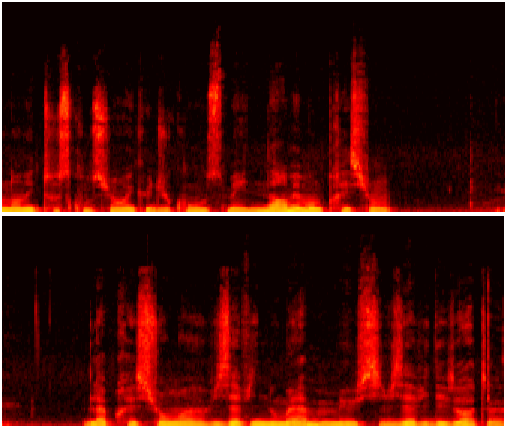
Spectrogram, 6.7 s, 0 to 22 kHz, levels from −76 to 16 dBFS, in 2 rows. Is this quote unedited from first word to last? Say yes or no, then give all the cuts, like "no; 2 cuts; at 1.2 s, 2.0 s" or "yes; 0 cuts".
yes; 0 cuts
